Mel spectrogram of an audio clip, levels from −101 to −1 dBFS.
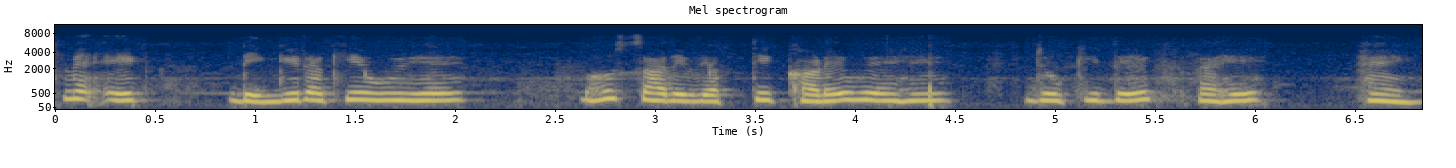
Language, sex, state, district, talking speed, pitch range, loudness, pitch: Bhojpuri, female, Bihar, Saran, 140 wpm, 235-255 Hz, -24 LUFS, 245 Hz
